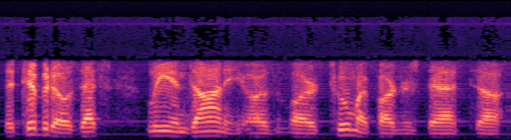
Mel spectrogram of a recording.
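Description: A middle-aged man from Connecticut, a distiller being interviewed, explaining things step by step in a plain, unhurried way. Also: fairly low pitch, no room sound. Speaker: guest, distiller. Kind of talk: phone interview. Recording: tinny phone line with mains hum.

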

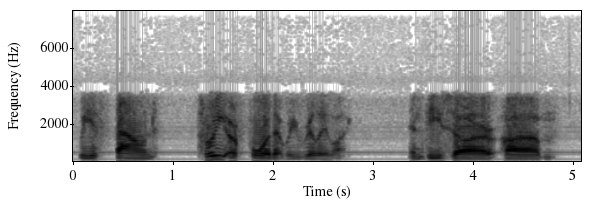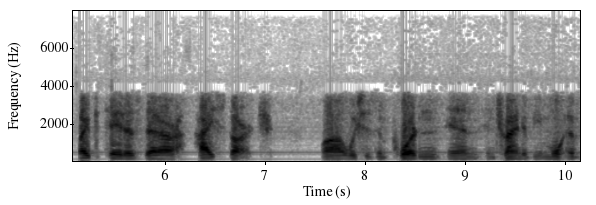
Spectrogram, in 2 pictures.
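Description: A middle-aged man from Connecticut, a distiller being interviewed, explaining things step by step in a plain, unhurried way. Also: lowish voice, steady tone, dry recording. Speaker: guest, distiller. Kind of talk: phone interview. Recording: tinny phone line with mains hum.

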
